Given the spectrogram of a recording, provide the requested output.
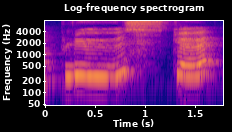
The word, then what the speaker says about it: plus que: É o plus que e se pronuncia o S. Sempre vai ser plus que, Jana, plus que alguma coisa. Então, nessa comparação, sim, pronunciamos o S.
